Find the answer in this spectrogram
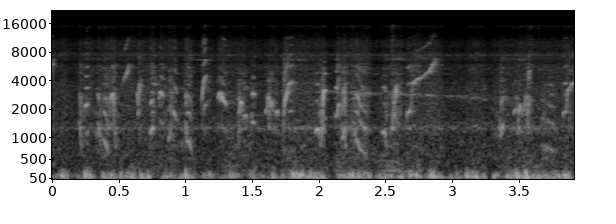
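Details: Streak-eared bulbul, a decoy bird, singing in rapid bursts of short chirpy, slurred notes, several overlapping, with steady low rumbling noise underneath.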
